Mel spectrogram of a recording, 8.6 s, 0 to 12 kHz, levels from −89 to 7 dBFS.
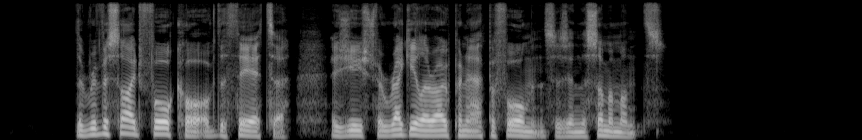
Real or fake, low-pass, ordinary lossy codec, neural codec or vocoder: real; 10.8 kHz; none; none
